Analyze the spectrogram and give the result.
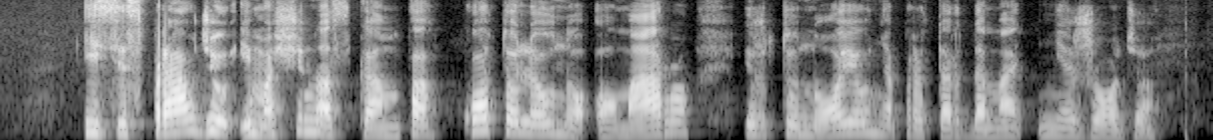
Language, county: Lithuanian, Kaunas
